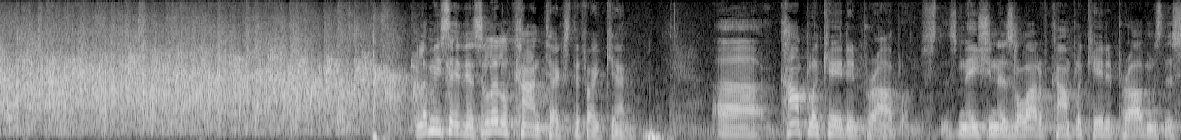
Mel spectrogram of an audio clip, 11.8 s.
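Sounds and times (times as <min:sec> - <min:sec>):
audience applause: 0:00.0 - 0:04.4
speech: 0:04.2 - 0:06.5, 0:07.2 - 0:11.8.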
